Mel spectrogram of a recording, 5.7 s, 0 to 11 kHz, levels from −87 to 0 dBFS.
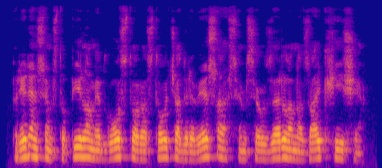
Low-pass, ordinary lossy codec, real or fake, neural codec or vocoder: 9.9 kHz; none; real; none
